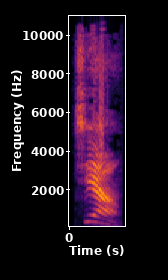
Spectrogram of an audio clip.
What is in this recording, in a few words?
"jiang4", pinyin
